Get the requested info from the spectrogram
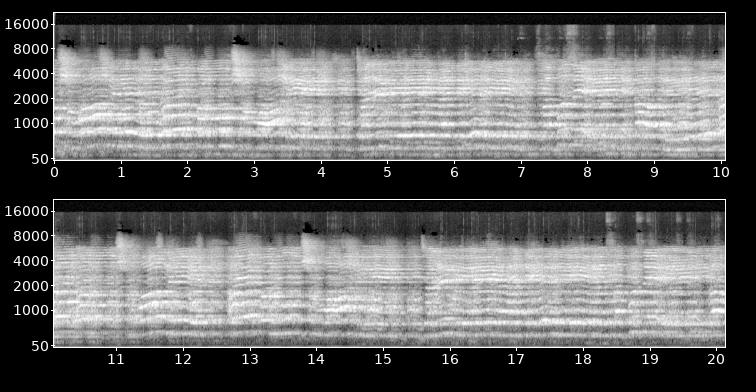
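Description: A boy singing a naat, an Islamic devotional song in praise of the Prophet, unaccompanied through a microphone in long, gliding melodic phrases with short breaths between them.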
